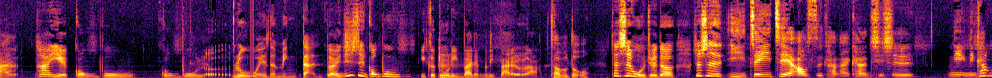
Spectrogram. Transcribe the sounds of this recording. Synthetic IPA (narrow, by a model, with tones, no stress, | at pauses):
a˨˩ | t̪ʰa˦jɛ˨˩ko˥˦ŋpu˥˩ | ko˦˥ŋpu˥˩lə̰˨˩ɻu˥˩we˧˦ɪd̪ə˨mi˧˥ŋt̪a̰˥˨nt̪we˥˩ɪi˨˩t͡ɕi˥ŋʂɻ̩˥˩ko˥ŋpu˥˧i˧˥ɡə˨t̪wɔ˦˥li˨˩pa˥˩ɪljɑ˨˩ŋɡə˦li˨˩pa˥˩ɪlə̰˧˦lɐ̰˩t͡sʰɑ˥ʊpu˨˩t̪wɔ̰˦ | t̪a˥˧nʂ̬ɻ̩˥˩wɔ˨˩t͡ɕɥɛ˧˥d̪ə˧ | t͡ɕjo˥˧ʊʂɻ̩˥˩i˨˩ʈ͡ʂɤ˥˧i˥˧t͡ɕjɛ˥˧ʔɑ˥˩ʊsɹ̩˥kʰa˨˩la˧˦ɪkʰa˥˩nt͡ɕʰi˧˥ʂɻ̩˧˦ | ni˨˩ni˨˩kʰa˥˩n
